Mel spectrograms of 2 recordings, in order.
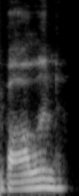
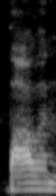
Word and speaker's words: Bolland: Because I know a lot of people call it Brian Boland, and that's not right. Brian Bolland, like Holland.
